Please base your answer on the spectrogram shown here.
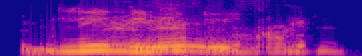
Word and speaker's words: les livres: Remember, we do not pronounce the s in the end. Just remember this rule. The books in French is les livres. les livres The houses in French is les maisons.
